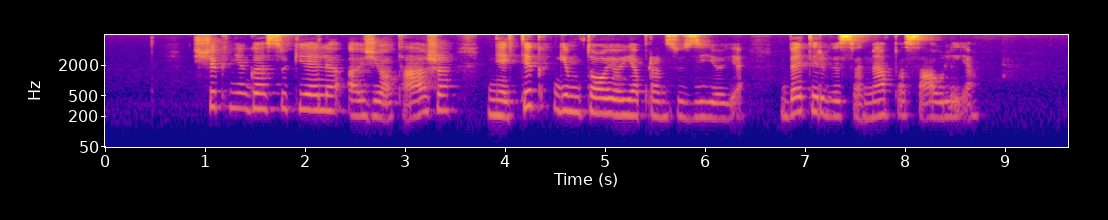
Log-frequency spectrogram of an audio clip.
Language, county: Lithuanian, Utena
